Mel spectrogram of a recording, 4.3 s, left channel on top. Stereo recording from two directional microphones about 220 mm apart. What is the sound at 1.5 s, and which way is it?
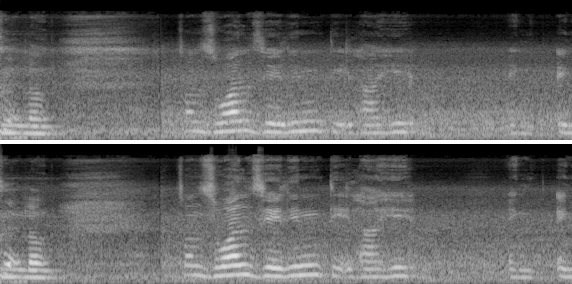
Speech, 40° right (ahead or behind).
